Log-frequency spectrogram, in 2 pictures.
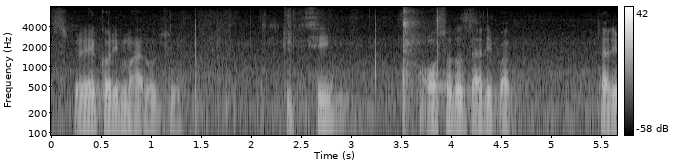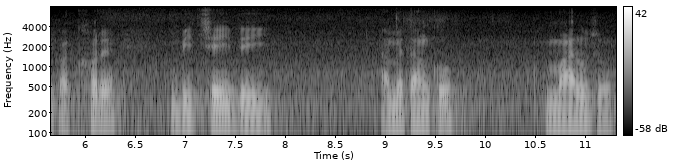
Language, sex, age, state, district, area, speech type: Odia, male, 45-60, Odisha, Kandhamal, rural, spontaneous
